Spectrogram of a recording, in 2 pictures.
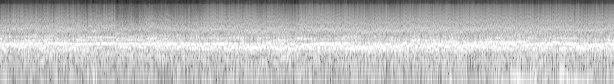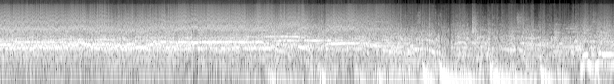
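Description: Large crowd cheering and shouting loudly at the close of a boxing bout, with many overlapping whoops and yells; the cheering dies down near the end.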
